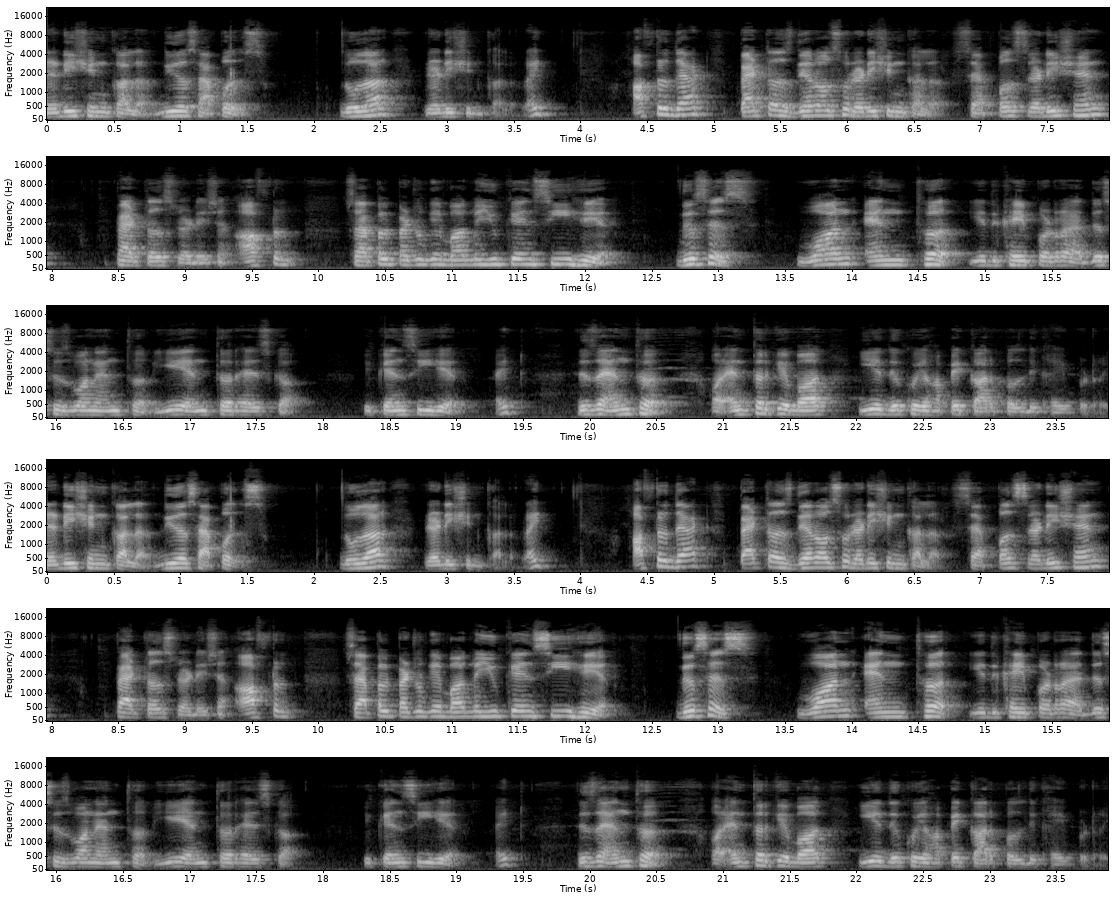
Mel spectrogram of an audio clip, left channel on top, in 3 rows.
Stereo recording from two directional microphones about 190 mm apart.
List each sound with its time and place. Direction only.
0.0 s speech: 45° right (ahead or behind)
